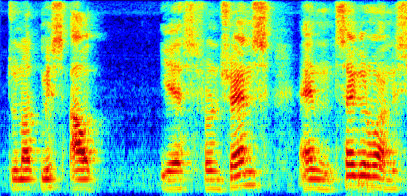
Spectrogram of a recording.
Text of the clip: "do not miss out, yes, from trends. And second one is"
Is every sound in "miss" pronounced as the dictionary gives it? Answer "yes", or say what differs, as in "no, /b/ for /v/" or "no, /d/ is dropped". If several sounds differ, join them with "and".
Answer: yes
